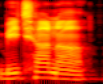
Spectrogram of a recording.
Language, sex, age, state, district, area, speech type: Bengali, male, 45-60, West Bengal, Nadia, rural, read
